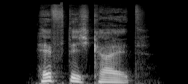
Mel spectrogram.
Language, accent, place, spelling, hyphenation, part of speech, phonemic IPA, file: German, Germany, Berlin, Heftigkeit, Hef‧tig‧keit, noun, /ˈhɛftɪçˌkaɪ̯t/, De-Heftigkeit.ogg
- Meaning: fierceness, vehemence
